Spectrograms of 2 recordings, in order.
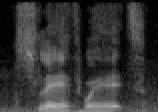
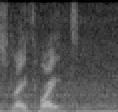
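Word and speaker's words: Slaithwaite: slate weight 2.6 miles it's not pronounced how you think I don't care we should just speak proper up there shouldn't they the queen's English don't you know slow it well that's just wrong we need to write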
